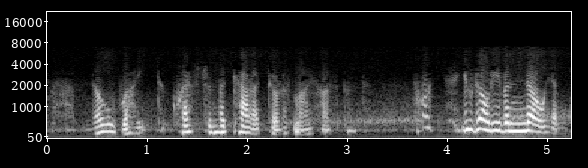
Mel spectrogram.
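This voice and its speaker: A woman's voice: medium pitch, lively intonation, moderate pace, narrow, tinny audio, close to an everyday voice. An actress playing an elegant, proper married lady, guarded and melodramatic, in a radio drama. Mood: guarded, agitated. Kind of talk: 1970s radio drama acting. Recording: thin, hissy vintage radio recording.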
